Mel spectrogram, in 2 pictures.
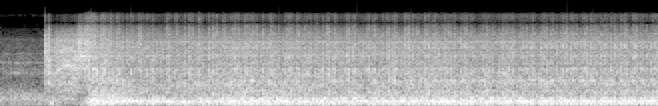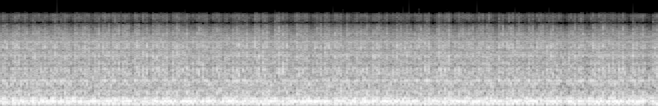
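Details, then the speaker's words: Engine's first start since October: it cranks, fires at once and settles into a steady, even idle with no knocks or misses. No fuel leaks; the car runs pretty well, though something on the accessory drive wobbles. "well no fuel leaks car runs pretty good it's obviously still little things here there"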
